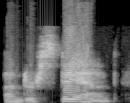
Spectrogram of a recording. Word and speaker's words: understand: box, so da-da-da, again, you notice how those are both verbs: understand, introduce, reinvent, okay? So not always, but often verbs are stressed more on the last syllable.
